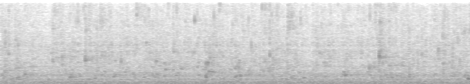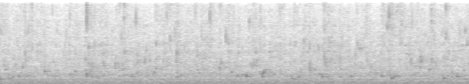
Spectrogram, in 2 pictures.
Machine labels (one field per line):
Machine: pump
